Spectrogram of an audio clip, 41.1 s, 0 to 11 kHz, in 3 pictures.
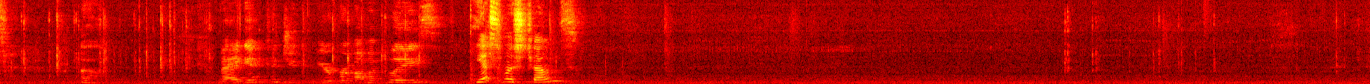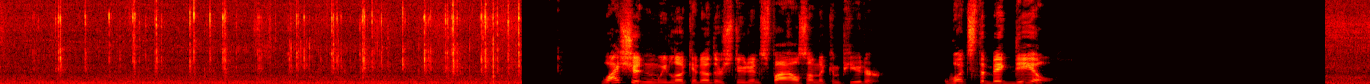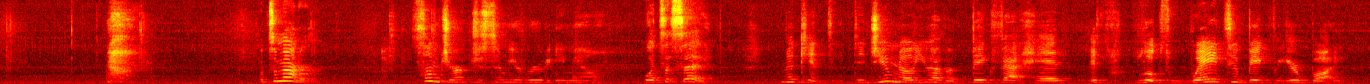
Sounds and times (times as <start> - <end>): Speech: 2.2 - 5.8, 19.8 - 22.5, 23.2 - 24.2, 35.2 - 40.9.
